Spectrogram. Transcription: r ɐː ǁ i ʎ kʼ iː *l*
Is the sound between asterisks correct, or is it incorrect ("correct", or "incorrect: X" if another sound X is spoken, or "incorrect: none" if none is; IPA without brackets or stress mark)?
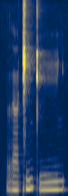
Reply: incorrect: ʎ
